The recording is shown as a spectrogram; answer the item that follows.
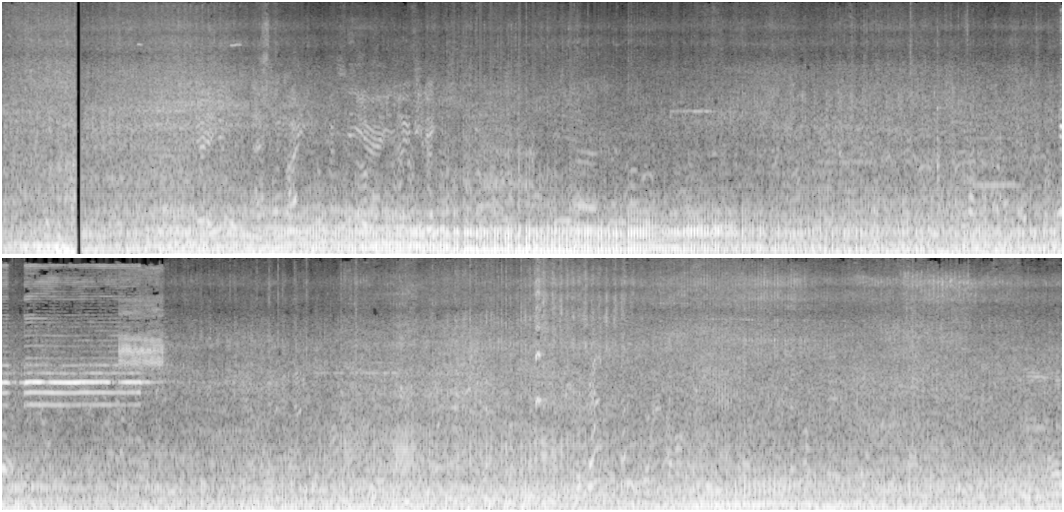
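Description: Vintage cars' engines running as they drive slowly past one after another, loudest about six to nine seconds in, with the voices of a roadside crowd. About halfway through, a short high-pitched tone sounds for a couple of seconds.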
